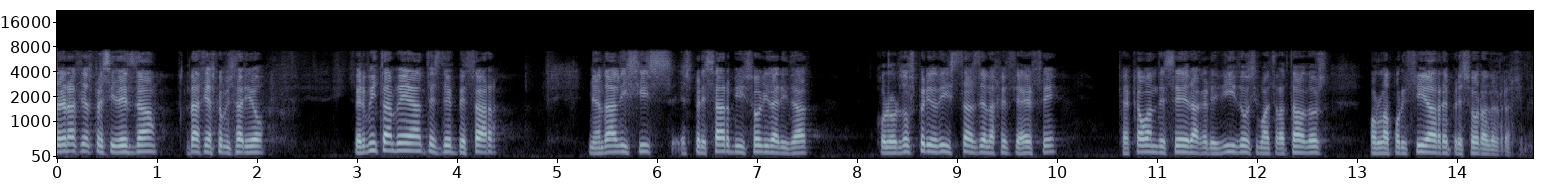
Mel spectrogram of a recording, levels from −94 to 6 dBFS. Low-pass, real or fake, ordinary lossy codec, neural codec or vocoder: 7.2 kHz; fake; none; codec, 16 kHz, 4 kbps, FunCodec, trained on LibriTTS, 50 frames a second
